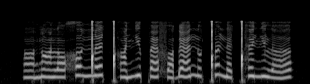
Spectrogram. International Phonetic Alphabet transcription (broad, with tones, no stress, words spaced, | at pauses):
ɑ̃˩ ɠɑ̃˩lɒ˩xʌ˧˥˧ŋ͡ǃɛ˧˥˧ ǃʰɑ̃˩nʲə˧˥˧ pæ˨˩˦fɒ˩ ɗæ˨˩˦nʊ˨˩˦ǃə̃˧˥˧ nɛ˨˩˦ǃʰɛ̃˧˥˧nʲə̃˧˥˧ lɜ˨˩˦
